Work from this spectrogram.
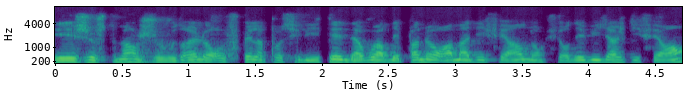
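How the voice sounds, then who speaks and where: The man's pace is very fast. His intonation stays monotone and flat. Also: fairly high pitch for a man. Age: 60s. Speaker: nordic walking instructor. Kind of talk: interview. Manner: halting.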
